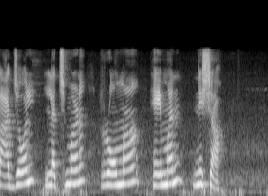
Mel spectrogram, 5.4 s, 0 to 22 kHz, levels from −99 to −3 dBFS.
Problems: none marked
